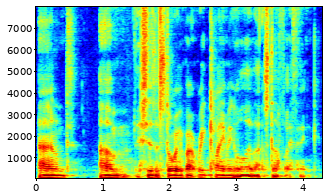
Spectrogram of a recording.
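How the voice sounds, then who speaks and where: A man's voice: lowish voice, level tone, normal speed, darkish tone. Man speaking thoughtfully on a panel. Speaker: writer on a panel. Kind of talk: panel discussion, speaking off the cuff. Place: live panel at a games festival. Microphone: handheld or shared panel microphone.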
